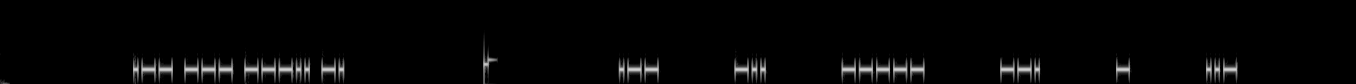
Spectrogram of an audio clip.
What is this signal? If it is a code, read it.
Morse code, heard as a keyed tone, about 28 wpm, spaced as for 13 wpm, 700 Hz. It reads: WO8N WD0GTU
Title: USA Call Signs - 6x Character Spacing - 28wpm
